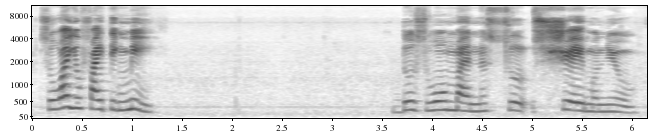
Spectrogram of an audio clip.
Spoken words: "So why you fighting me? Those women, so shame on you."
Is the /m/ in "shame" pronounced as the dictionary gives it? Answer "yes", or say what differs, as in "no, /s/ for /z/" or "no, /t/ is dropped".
yes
